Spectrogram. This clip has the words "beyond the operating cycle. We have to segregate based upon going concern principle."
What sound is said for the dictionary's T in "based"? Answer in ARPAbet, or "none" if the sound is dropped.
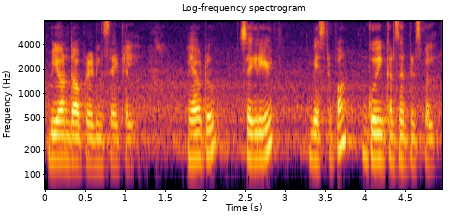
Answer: T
